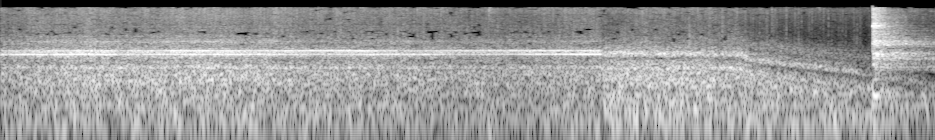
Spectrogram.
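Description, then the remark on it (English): The loud, steady engine of Wonder Woman's robot plane roars with a high whine, then the pitch winds down as the plane slows to rendezvous with the Psy Women's command ship and hover, ending with a brief sharp burst of noise. “Robot plane slow to rendezvous with ship and hover.”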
